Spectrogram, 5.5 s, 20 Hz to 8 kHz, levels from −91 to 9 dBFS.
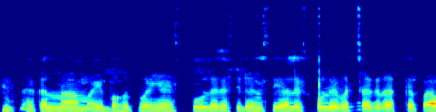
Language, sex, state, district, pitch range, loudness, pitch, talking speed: Magahi, male, Bihar, Lakhisarai, 130-140 Hz, -31 LUFS, 135 Hz, 175 wpm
